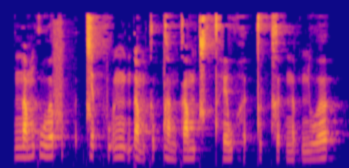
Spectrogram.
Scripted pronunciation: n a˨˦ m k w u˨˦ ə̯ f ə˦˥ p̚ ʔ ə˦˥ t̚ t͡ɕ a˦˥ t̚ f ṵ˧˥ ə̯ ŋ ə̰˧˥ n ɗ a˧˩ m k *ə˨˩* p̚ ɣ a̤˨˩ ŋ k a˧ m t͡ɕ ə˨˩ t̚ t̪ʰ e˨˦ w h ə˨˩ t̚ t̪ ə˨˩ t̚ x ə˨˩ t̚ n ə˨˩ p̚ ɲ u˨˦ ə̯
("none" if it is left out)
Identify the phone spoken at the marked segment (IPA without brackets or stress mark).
ə˦˥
